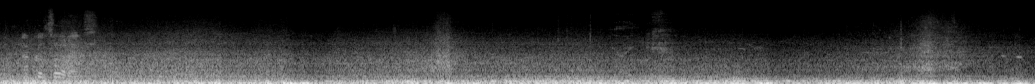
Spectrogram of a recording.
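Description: Steady low rumble of a car's engine and tyres on the road, heard from inside the cabin while driving. Two brief swells of noise rise over it, about four and a half seconds in and again near the end.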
